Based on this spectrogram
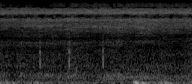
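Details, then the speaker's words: Garden sprinkler zone with K-Rain RN 100/200 adjustable nozzles and mini rotors: faint, steady airy hiss with short spits about every third of a second as a rotor passes air. "You hear the rotor over there hissing over there making air noises."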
